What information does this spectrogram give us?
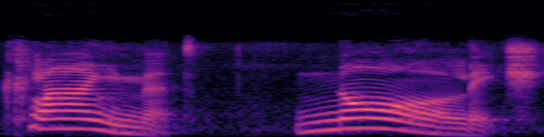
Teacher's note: So climate is 2 syllables, you stress on the first one.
